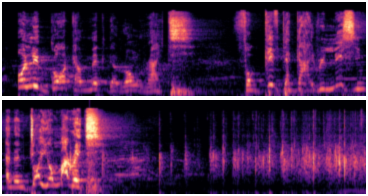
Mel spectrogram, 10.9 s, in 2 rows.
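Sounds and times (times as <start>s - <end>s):
speech: 0.2s - 2.8s, 3.6s - 7.1s
audience clapping: 6.7s - 10.9s.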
